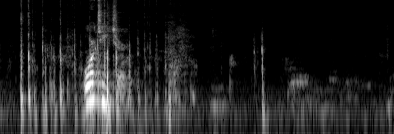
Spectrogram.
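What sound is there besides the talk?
typing on a computer keyboard into a text box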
